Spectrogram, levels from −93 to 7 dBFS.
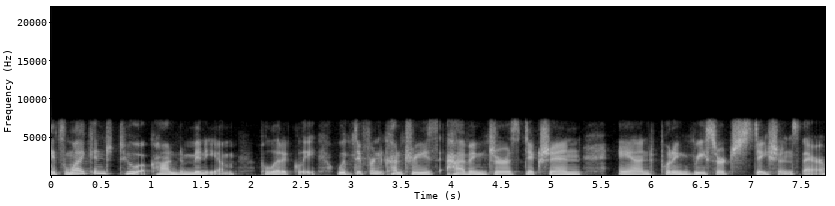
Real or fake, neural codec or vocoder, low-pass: real; none; 7.2 kHz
